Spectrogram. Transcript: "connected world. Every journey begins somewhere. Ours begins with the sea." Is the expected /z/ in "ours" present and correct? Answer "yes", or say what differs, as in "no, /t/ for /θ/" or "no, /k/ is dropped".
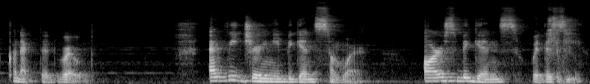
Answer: no, /s/ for /z/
